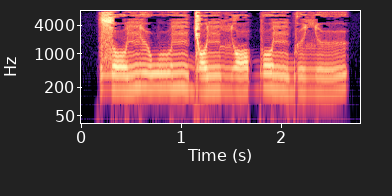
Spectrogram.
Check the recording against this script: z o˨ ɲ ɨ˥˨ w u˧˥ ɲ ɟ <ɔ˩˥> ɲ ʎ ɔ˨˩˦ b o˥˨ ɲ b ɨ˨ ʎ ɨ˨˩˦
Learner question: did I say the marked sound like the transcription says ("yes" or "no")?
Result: yes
